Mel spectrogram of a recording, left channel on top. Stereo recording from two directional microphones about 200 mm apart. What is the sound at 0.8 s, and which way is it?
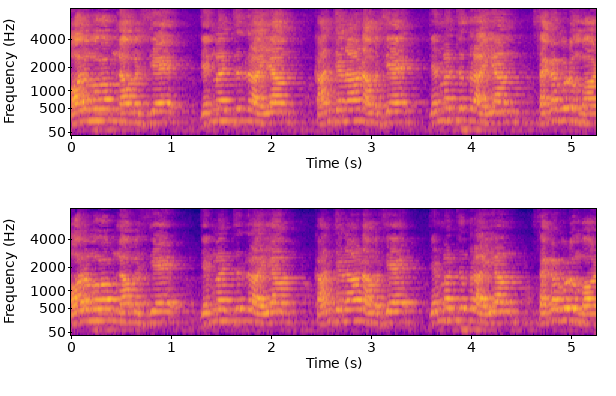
Speech, 15° left (ahead or behind).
